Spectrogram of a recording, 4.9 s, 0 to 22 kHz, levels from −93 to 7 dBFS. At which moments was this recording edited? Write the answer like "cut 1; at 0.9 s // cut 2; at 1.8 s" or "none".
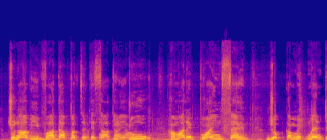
cut 1; at 1.7 s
